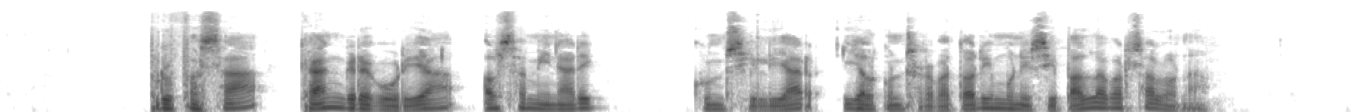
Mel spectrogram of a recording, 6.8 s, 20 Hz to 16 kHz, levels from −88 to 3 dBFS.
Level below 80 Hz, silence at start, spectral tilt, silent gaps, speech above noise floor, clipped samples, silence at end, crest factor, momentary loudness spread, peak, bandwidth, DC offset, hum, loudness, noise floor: -48 dBFS; 0.75 s; -5.5 dB/octave; none; 59 dB; under 0.1%; 0.8 s; 24 dB; 7 LU; -4 dBFS; 11.5 kHz; under 0.1%; none; -28 LUFS; -86 dBFS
